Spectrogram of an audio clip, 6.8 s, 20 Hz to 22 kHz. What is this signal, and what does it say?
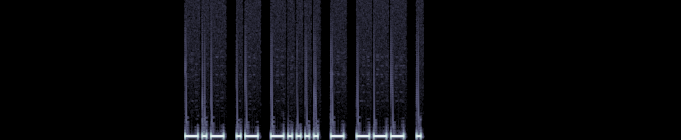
Morse code, heard as a keyed tone, about 27 wpm, 700 Hz. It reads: KA6TOE
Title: USA Call Signs - 6 Characters - Repeated 2x - 28wpm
